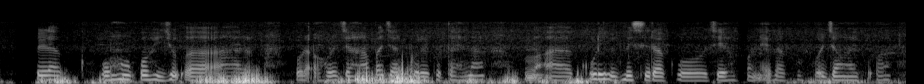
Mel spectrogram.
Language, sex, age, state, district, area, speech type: Santali, female, 30-45, Jharkhand, Seraikela Kharsawan, rural, spontaneous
